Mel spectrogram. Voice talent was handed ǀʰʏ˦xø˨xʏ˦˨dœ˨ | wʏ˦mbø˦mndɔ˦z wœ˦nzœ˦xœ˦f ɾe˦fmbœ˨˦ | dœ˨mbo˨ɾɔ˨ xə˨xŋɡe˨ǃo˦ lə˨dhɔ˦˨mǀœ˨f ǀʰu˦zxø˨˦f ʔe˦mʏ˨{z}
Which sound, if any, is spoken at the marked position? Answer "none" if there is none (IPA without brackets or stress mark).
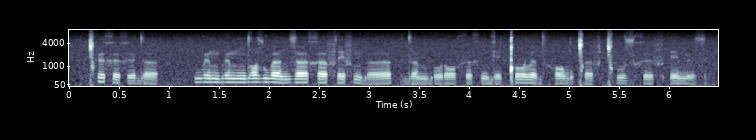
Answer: z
